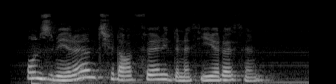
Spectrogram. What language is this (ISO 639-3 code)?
kab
